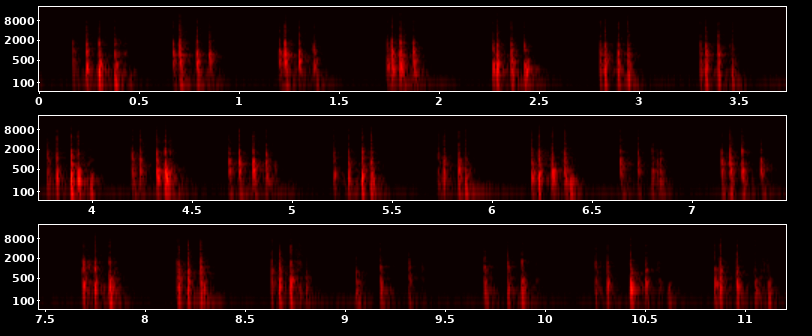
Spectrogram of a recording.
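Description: Long nails and fingertips tap the front of a closed, filled Latkes mix box of thin printed cardboard, medium size, lying flat on carpet. Quick, dry clusters of taps come in a steady rhythm, each dying out almost instantly with no ring, over a faint low hum.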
